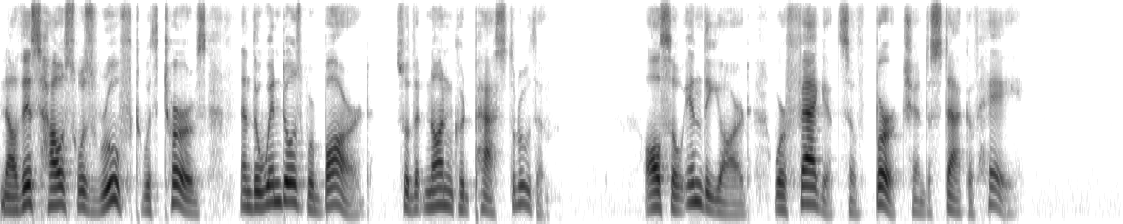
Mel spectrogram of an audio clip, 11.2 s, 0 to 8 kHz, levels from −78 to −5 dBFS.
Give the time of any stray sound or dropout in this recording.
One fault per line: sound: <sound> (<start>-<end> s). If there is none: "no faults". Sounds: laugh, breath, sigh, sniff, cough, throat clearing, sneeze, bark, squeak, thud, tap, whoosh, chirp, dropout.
no faults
